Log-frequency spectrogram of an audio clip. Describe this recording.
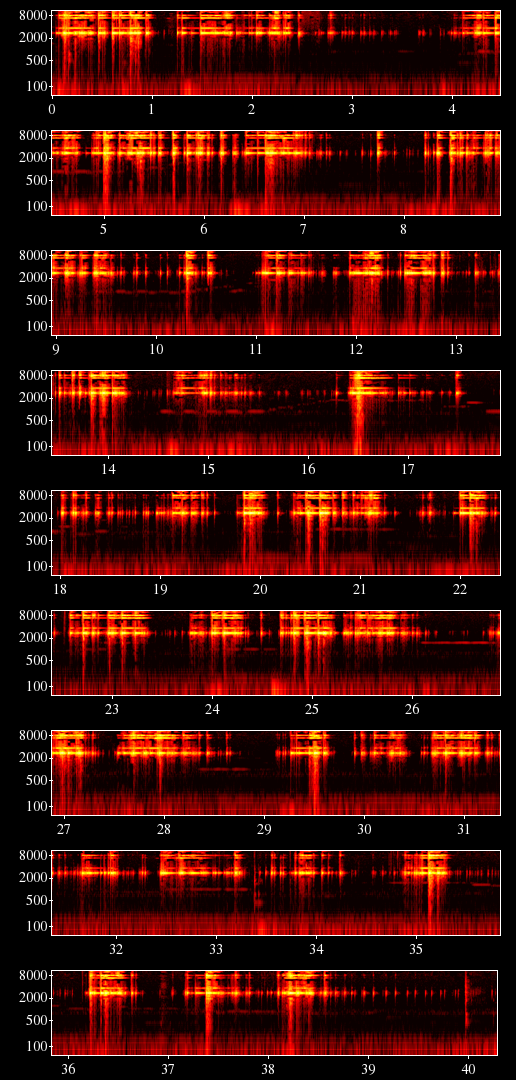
A small Tibetan bell jingling. Recorded in a small practice room. Sound is dry, nice to add your own reverb to.
ringing, ring, Tibetan, high, pitched, bright, bell, jingle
